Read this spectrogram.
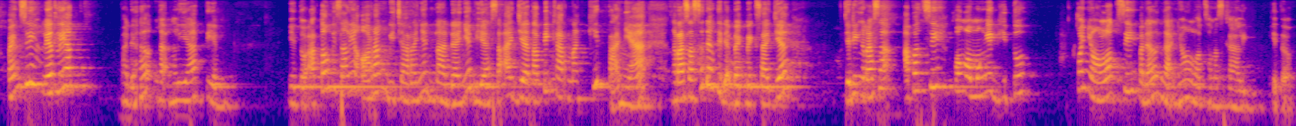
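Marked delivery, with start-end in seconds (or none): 0.1-1.0 touchy snap. Pretend. Voicing a touchy person snapping. 12.1-15.2 irritated, higher-pitched comeback; touchy retort. Pretend. Voicing a touchy person.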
